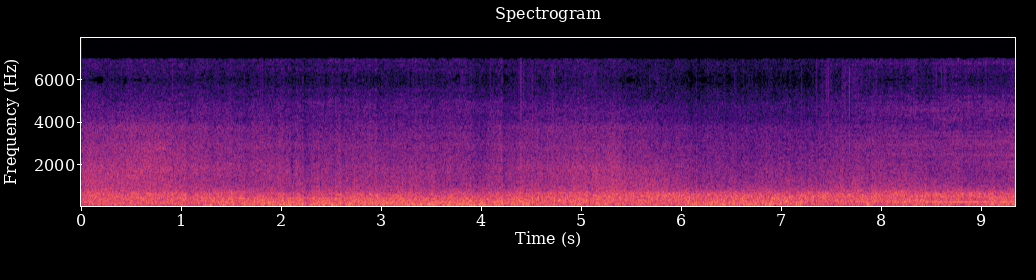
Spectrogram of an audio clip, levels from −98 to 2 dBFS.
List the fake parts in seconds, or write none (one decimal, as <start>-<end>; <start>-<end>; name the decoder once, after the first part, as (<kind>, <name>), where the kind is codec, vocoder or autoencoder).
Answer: 6.7-8.0 (vocoder, BigVGAN v2)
